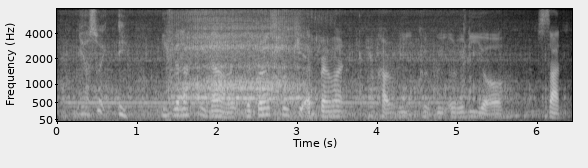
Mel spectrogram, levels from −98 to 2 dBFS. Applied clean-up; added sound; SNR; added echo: none; Engine / Drill / Mechanisms; 0 dB; none.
